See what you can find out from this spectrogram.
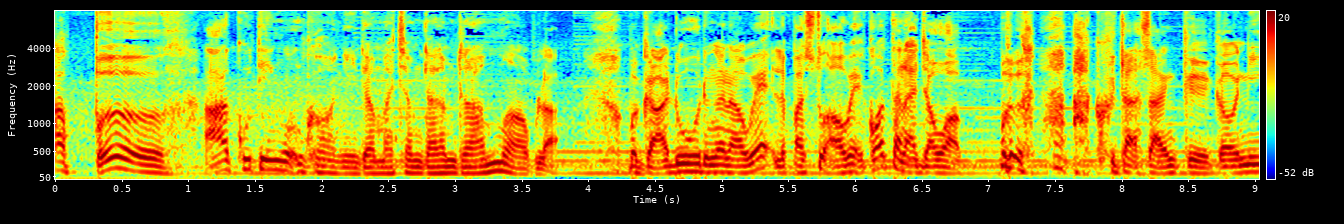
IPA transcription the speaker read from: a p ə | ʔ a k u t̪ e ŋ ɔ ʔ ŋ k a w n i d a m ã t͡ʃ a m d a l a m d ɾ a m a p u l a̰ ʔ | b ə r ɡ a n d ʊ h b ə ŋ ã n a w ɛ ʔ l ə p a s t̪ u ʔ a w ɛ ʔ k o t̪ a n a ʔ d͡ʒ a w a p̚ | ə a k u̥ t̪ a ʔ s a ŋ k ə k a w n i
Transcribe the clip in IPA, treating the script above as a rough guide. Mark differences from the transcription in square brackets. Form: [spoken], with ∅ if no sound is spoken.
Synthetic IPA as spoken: a p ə | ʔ a k u t̪ e ŋ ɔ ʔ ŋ k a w n i d a m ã t͡ʃ a m d a l a m d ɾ a m a p u l a̰ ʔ | b ə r ɡ a [∅] d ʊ h [d] ə ŋ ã n a w ɛ ʔ l ə p a s t̪ u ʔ a w ɛ ʔ k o t̪ a n a ʔ d͡ʒ a w a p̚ | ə a k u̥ t̪ a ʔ s a ŋ k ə k a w n i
